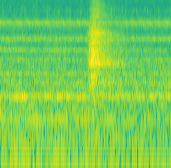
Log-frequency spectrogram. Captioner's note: sighs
